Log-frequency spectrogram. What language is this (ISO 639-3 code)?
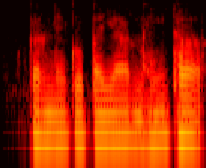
hin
